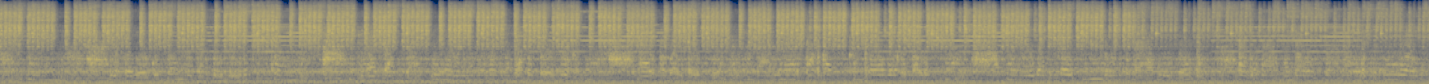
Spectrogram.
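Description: Electronic music played live from a laptop and controller: a steady drum beat over deep bass, with the bass thinning out for a couple of seconds about five seconds in.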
